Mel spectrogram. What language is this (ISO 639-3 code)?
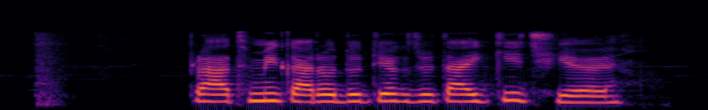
mai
